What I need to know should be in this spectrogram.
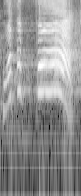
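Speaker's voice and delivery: high, loud shocked yell; startled shout. Retold or imitated. Parents see the baby move, shout in shock. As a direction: yell it out in sudden alarm. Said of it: "and they're like".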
